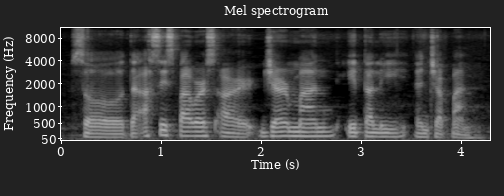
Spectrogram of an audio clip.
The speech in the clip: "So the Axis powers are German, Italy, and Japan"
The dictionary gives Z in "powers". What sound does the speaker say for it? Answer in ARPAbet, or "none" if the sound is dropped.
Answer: S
